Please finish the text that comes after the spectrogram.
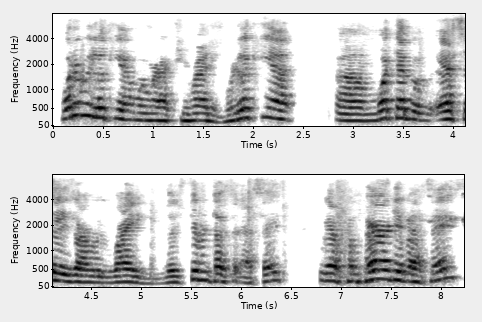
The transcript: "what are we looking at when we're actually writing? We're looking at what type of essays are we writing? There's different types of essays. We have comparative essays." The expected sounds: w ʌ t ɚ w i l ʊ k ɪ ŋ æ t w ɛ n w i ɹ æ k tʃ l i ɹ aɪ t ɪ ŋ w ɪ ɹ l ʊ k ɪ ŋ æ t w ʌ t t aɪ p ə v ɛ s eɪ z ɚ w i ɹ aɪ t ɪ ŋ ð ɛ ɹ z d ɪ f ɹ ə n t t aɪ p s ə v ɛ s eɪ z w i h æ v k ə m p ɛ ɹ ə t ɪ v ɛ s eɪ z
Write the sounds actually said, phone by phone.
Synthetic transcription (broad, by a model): w ʌ t ɚ w i l ʊ k ɪ ŋ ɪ t w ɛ n w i ɹ æ k tʃ l i ɹ aɪ t ɪ ŋ w ɪ ɹ l ʊ k ɪ ŋ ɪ t w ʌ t t aɪ p ə v ɛ s eɪ z ɚ w i ɹ aɪ t ɪ ŋ ð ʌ ɹ z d ɪ f ɹ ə n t t aɪ p s ə v ɛ s eɪ z w i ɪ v k ə m p ɛ ɹ ə t ɪ v ɛ s eɪ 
